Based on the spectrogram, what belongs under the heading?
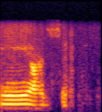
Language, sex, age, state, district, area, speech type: Nepali, male, 18-30, West Bengal, Darjeeling, rural, conversation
